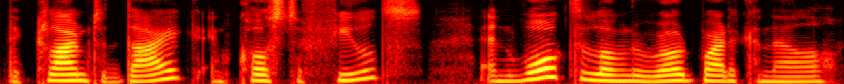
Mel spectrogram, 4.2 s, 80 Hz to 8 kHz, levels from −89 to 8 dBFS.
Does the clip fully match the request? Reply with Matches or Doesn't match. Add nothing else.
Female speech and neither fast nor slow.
Doesn't match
